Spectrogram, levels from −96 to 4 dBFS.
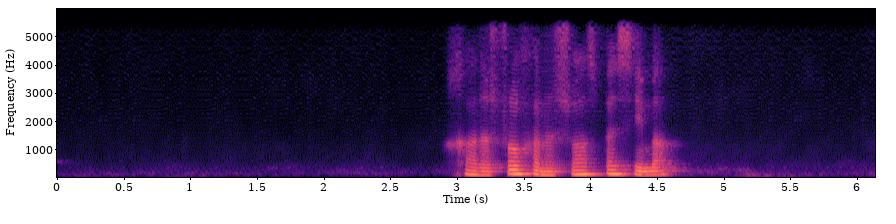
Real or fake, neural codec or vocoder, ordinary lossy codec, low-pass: fake; codec, 24 kHz, 0.9 kbps, WavTokenizer, large speech release; none; 5.4 kHz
